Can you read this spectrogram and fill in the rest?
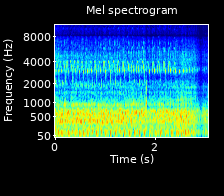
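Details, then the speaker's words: Barn-find Honda CL350, carbs cleaned, on a 300-mile off-road ride: rough, fast-pulsing engine beat with a high chirp on each pulse from an intake air leak. "the CL even ended up on side a few times and a few of those times it stayed running while on side intake leak still chirping"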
